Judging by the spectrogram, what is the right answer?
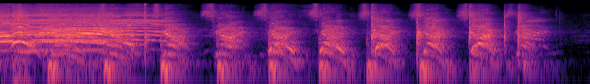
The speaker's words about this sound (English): I was about to say, we were the only ones that cheered. We were chanting Scar, guys.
